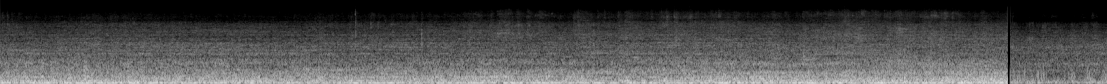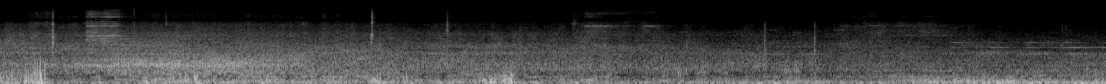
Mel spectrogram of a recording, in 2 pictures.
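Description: Freight train of covered hopper cars rolling past close by: a loud, steady rumble of wheels on rail. About ten seconds in it cuts to a quieter freight train of boxcars passing at a distance, with scattered clicks of wheels over the rails.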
